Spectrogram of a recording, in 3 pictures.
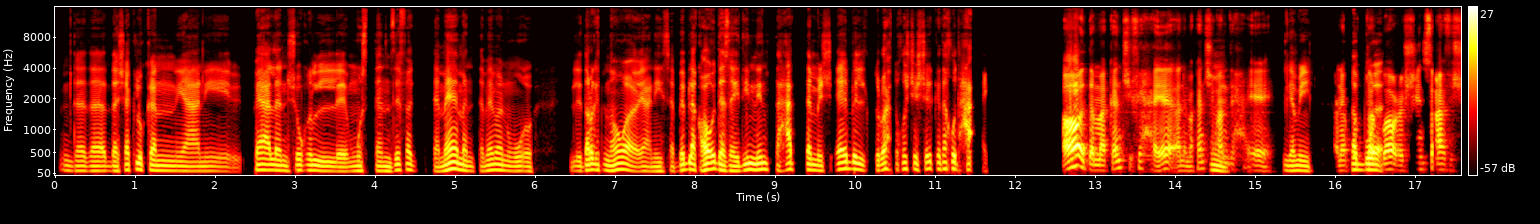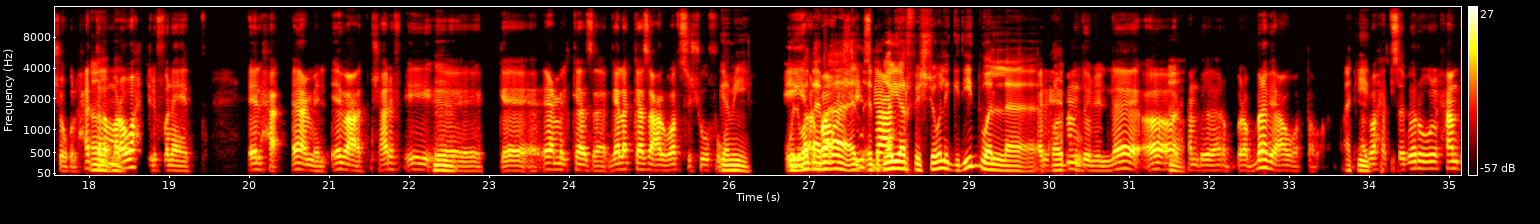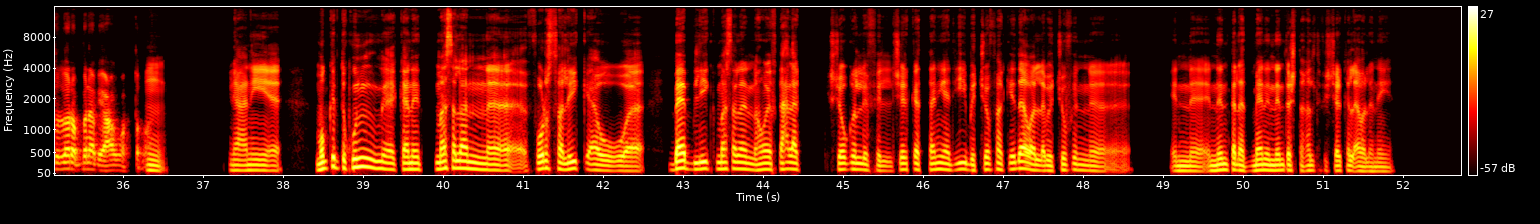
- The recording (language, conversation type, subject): Arabic, podcast, إيه العلامات اللي بتقول إن شغلك بيستنزفك؟
- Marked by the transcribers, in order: tapping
